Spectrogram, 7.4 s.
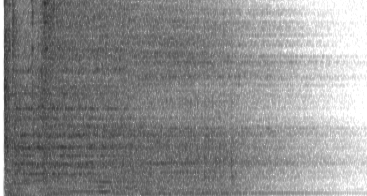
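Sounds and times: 
blast door pressurizing: 0:00.1 - 0:05.2.

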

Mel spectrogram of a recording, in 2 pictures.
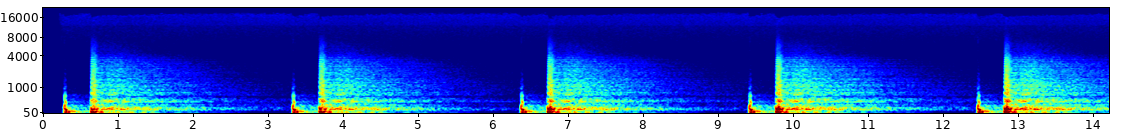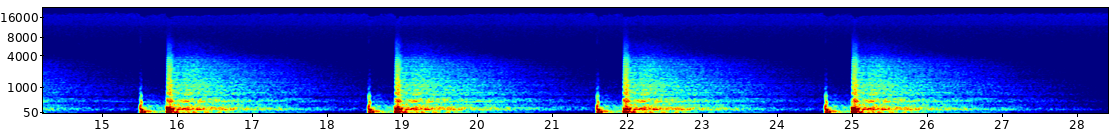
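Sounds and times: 
heartbeat: 0:00.3 - 0:01.5, 0:03.3 - 0:04.5, 0:06.4 - 0:07.4, 0:09.4 - 0:10.4, 0:12.5 - 0:13.4, 0:15.5 - 0:16.6, 0:18.6 - 0:19.7, 0:21.6 - 0:22.8, 0:24.6 - 0:25.8.

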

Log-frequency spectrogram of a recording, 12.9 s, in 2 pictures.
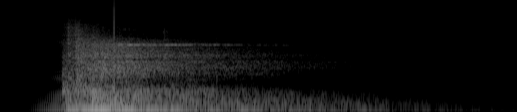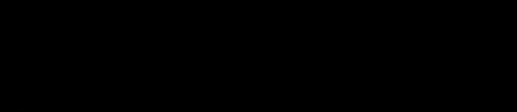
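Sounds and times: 
metallic low frequency effects: 0:00.4 - 0:05.6.

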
